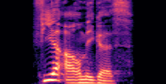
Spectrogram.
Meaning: inflection of vierarmig: 1. strong/mixed nominative masculine singular 2. strong genitive/dative feminine singular 3. strong genitive plural
- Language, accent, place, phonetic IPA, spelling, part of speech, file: German, Germany, Berlin, [ˈfiːɐ̯ˌʔaʁmɪɡɐ], vierarmiger, adjective, De-vierarmiger.ogg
